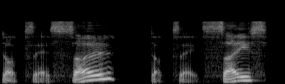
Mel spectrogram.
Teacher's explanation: Now, when it comes to the weak aorist subjunctive active of doxazo, we have doxaso, doxasase, etc. So we have that z plus sigma just ending up as sigma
